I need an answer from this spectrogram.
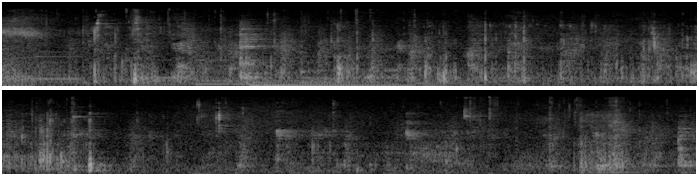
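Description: Close-miked biting and chewing of soft, broth-soaked Korean fishcake (eomuk) pulled off a wooden skewer, with many small wet clicks and smacks of the mouth.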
